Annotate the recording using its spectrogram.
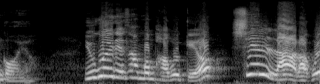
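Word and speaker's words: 신라: 실라라고 했을 때 요 니은이 뒤에 리을의 영향을 받아서 뭐가 된다? 실라가 된다.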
